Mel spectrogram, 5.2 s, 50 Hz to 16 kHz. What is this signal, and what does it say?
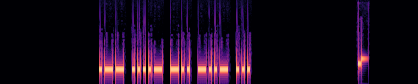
Morse code, heard as a keyed tone, about 34 wpm, 700 Hz. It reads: W4DXS
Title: USA Call Signs Repeated 2x 35wpm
